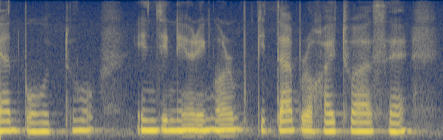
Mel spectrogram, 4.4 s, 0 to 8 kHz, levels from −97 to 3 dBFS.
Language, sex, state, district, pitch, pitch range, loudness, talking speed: Assamese, female, Assam, Kamrup Metropolitan, 210 Hz, 195-220 Hz, -14 LUFS, 80 wpm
